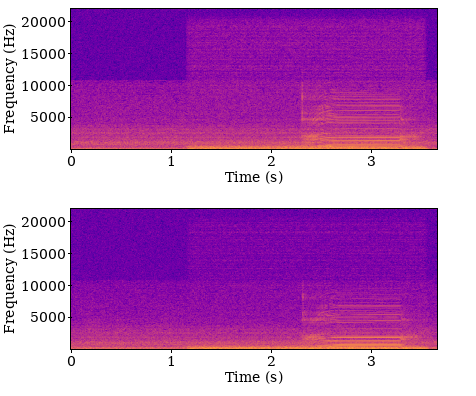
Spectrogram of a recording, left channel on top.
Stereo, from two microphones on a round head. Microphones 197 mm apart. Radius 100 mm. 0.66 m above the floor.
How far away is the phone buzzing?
About 1.3 m.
